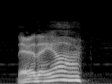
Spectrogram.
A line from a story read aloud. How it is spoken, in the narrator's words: he exclaimed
